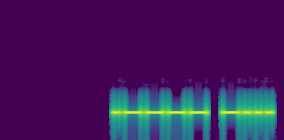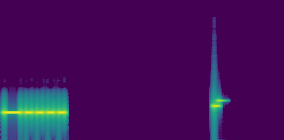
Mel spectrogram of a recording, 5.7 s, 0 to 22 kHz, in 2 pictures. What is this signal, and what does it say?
Morse code, heard as a keyed tone, about 22 wpm, 700 Hz. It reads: 1B6
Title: Three Challenging Letter-Number Combinations 22wpm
